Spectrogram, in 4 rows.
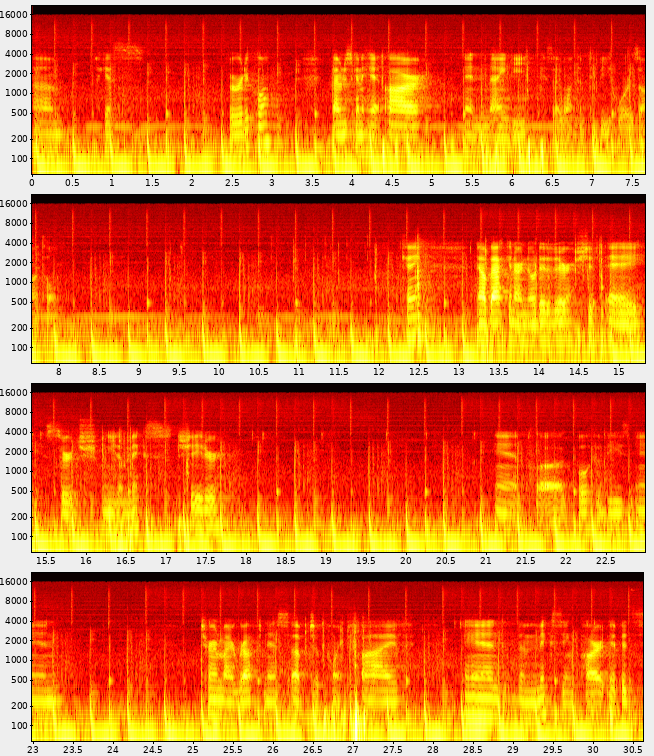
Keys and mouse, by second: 3.6 r, 9.1 middle click, 13.8 shift+a, 17.4-18.2 drag, 26.3-27.6 middle drag, 29.5 middle click, 30.1 click.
